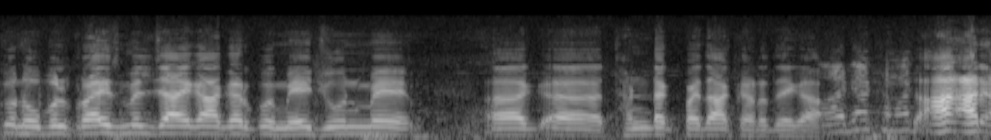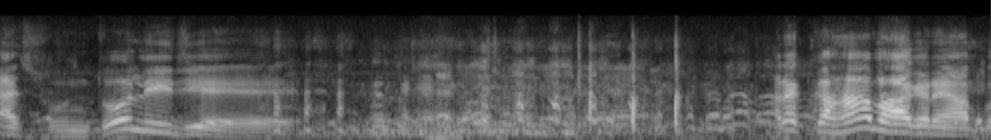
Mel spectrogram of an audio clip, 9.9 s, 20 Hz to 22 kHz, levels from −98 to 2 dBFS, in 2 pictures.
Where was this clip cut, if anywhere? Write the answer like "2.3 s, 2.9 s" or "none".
none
